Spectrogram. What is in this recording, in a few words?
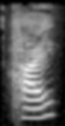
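"hái", Mandarin Chinese; Giáo trình Hán ngữ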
